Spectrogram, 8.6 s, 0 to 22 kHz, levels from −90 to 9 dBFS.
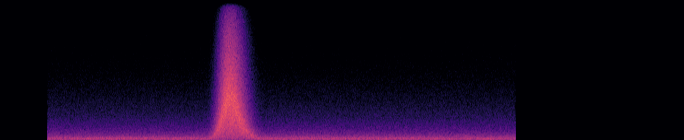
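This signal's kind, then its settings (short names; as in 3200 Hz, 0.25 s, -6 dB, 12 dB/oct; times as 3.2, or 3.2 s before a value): whoosh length 5.85 s, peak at 2.27, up 0.30 s, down 0.45 s, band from 330 Hz, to 6900 Hz, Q 1.4, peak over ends 26 dB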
